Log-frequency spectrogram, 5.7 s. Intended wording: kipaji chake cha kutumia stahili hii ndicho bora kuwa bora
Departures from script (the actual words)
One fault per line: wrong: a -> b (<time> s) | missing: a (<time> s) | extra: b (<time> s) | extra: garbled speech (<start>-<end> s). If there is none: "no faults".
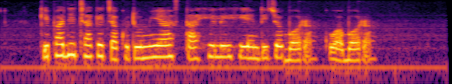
no faults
